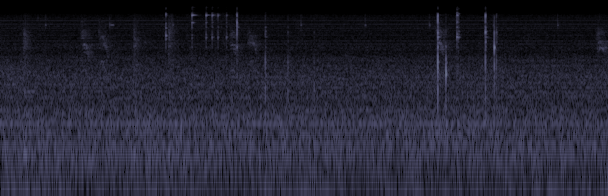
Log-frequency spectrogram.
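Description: Faint short chirps from a small bird, with a run of light clicks about two seconds in and two pairs of sharper taps between four and five seconds in, over a faint steady hum.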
